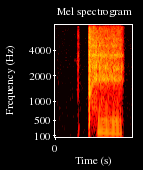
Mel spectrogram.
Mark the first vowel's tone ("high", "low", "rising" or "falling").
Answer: low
